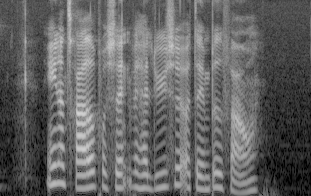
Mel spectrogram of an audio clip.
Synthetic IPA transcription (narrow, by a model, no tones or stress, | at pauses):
e̝̰ːnɒ̽t͡sʰʁɑ̈ð̞ˠʋəpʰʁo̝sen̰d̥ʋe̝ɦælyːsəʔɒ̽d̥emb̥əð̩ˠfɑ̈ʊɐ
